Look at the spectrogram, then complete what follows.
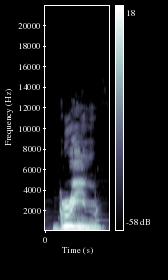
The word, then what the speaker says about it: green: Atención, no pronuncien la R tan fuerte como la pronunciamos en español y tampoco digan green, porque hay que extender un poquito más el sonido de la I.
